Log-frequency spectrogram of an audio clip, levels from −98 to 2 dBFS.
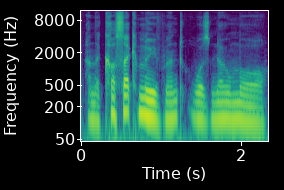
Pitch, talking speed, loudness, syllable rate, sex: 120 Hz, 180 wpm, -18 LUFS, 4.5 syllables/s, male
